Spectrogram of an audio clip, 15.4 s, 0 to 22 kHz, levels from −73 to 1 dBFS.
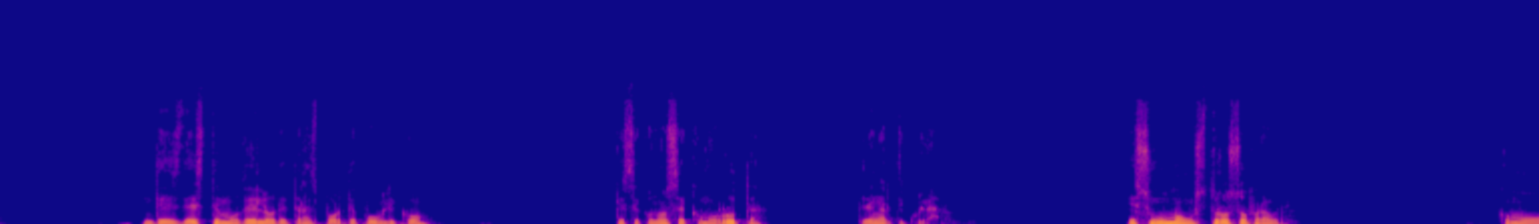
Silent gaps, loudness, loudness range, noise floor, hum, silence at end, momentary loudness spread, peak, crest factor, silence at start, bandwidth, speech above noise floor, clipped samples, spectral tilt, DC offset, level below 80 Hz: none; -27 LUFS; 9 LU; -82 dBFS; none; 0 s; 15 LU; -8 dBFS; 20 dB; 1.45 s; 12.5 kHz; 56 dB; under 0.1%; -8 dB/octave; under 0.1%; -54 dBFS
